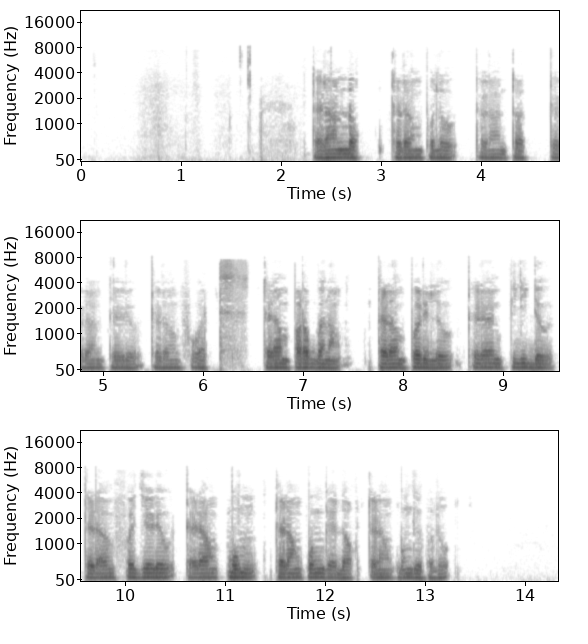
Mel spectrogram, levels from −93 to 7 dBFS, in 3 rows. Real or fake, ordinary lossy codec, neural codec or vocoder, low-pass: fake; AAC, 24 kbps; codec, 44.1 kHz, 7.8 kbps, Pupu-Codec; 19.8 kHz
